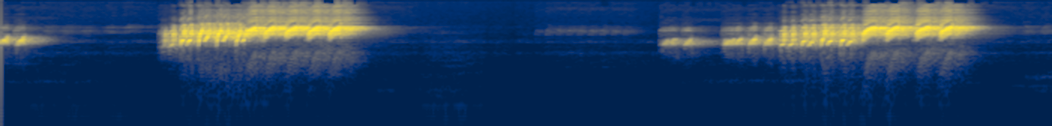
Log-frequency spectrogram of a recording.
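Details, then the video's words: A flamboyan in vigorous song, used to prompt birds to sing. Two long, fast, buzzy trilled phrases each open with short high notes and are separated by a gap of about two seconds. "Burung Flamboyan GACOR Ngebrenn RAPET PANJANG!! Nyecrett Emosi Cocok Buat Pancingan"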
